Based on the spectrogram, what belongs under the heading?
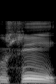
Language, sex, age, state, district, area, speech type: Santali, male, 60+, West Bengal, Bankura, rural, read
